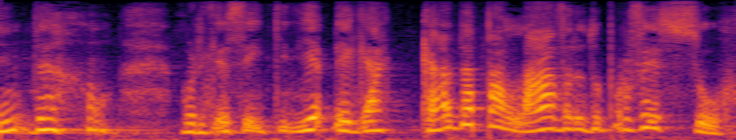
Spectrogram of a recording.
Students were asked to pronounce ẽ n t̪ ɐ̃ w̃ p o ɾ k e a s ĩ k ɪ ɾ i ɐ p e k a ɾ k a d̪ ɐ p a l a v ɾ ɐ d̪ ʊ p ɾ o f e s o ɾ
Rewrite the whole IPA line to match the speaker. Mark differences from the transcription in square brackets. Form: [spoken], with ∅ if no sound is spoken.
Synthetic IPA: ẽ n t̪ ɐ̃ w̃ p o ɾ k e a s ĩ k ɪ ɾ i ɐ p e [ɡ] a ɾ k a d̪ ɐ p a l a v ɾ ɐ d̪ ʊ p ɾ o f e s o ɾ

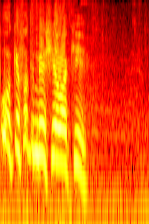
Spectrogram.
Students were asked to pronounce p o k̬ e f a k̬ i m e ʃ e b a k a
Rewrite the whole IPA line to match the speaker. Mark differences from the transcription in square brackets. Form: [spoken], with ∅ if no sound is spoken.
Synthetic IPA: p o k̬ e f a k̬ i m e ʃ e [w] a k [i]

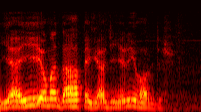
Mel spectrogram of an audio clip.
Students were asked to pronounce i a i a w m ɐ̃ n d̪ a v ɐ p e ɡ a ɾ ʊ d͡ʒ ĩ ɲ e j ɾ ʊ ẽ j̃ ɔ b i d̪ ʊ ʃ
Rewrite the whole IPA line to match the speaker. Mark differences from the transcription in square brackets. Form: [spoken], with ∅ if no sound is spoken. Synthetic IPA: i a i [e] w m ɐ̃ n d̪ a v ɐ p e ɡ a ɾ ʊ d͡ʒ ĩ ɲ e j ɾ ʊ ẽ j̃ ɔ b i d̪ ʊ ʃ

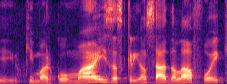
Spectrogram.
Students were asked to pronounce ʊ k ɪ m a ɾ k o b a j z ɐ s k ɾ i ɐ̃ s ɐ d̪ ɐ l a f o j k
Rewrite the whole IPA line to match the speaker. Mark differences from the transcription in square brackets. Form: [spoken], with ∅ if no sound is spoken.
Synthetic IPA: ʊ k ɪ m a ɾ k o [m] a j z ɐ s k ɾ i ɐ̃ s [a] d̪ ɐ l a f o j k

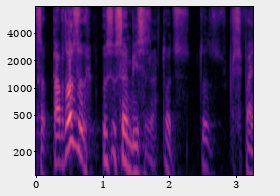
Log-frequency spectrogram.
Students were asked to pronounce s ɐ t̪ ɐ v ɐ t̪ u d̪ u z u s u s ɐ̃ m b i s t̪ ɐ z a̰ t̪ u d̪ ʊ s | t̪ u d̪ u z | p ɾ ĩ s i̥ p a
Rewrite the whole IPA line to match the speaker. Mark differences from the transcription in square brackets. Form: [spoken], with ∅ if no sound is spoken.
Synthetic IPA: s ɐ t̪ [a] v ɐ t̪ [o] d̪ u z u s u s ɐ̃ m b i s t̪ ɐ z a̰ t̪ [o] d̪ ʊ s | t̪ [o] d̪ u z | p ɾ ĩ s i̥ p a

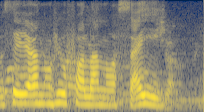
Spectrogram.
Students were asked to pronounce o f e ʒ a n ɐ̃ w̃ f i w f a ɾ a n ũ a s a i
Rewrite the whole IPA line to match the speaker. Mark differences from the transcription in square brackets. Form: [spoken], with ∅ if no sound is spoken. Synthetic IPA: o [s] e ʒ a n ɐ̃ w̃ [v] i w f a [l] a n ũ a s a i

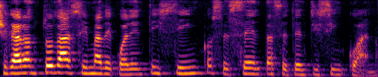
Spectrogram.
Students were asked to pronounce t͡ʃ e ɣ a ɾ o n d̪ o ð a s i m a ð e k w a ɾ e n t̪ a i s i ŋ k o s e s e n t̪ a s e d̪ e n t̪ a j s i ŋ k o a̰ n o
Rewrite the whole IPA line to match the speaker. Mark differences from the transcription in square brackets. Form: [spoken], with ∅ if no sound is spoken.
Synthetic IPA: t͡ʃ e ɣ a ɾ o n [t̪] o ð a s i m a ð e k w a ɾ e n t̪ a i s i ŋ k o s e s e n t̪ a s e [t̪] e n t̪ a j s i ŋ k o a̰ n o

